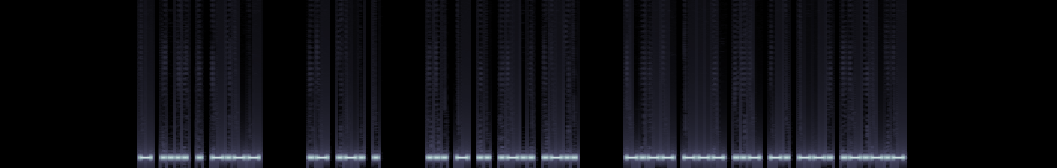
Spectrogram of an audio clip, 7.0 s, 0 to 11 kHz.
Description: Morse code, heard as a keyed tone, about 50 wpm, 700 Hz. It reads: THEY ARE STILL YOUNG.
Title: 2x Word-Spacing - Sentences from Top 400 Words - 50wpm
